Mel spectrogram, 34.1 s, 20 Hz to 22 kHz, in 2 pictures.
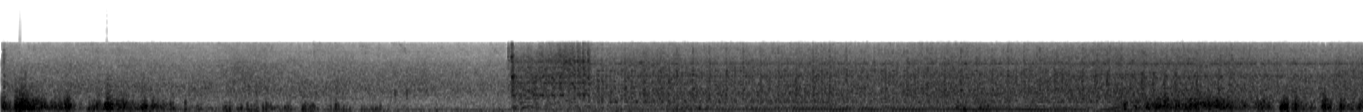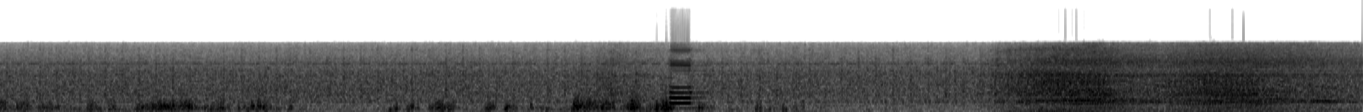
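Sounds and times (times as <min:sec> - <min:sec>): diesel engine running: 0:00.1 - 0:34.0
starter motor whining: 0:06.4 - 0:08.8.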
